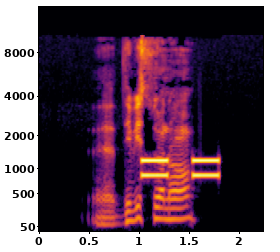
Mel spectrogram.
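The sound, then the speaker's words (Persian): A telephone number is dialed: a voice speaks, then two short touch-tone keypad beeps sound, the first overlapping the talk. “داره شماره میگیره.”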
